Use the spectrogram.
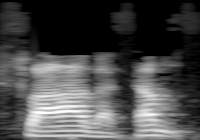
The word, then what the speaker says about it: স্বাগতম: বাংলাতে আমরা বলি স্বাগত সংস্কৃত দন্তসের সাথে ব যুক্ত আছে বাংলায় কিন্তু এই যুক্ত যুক্ত বর্ণের বকারের উচ্চারণটা হয় না স্বাগত জানাই স্বাগত কিন্তু সংস্কৃত স্বাগতম মানান ভুল উচ্চারণও ভুল স্বাগতম স্বাগতম স্বাগতম এযে সয়া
